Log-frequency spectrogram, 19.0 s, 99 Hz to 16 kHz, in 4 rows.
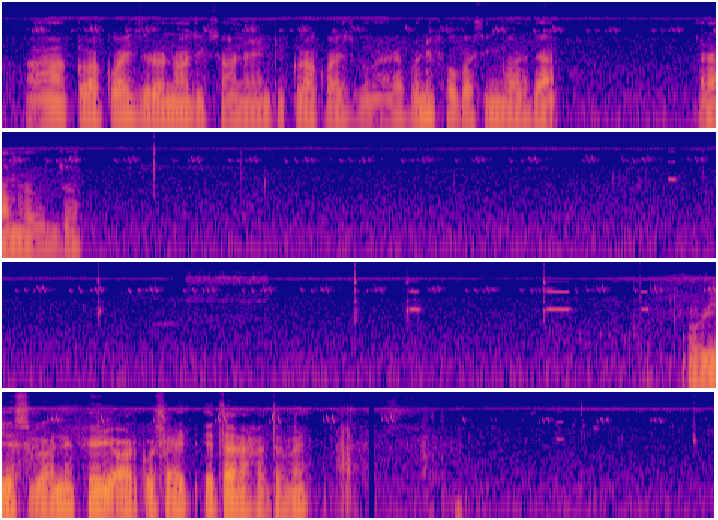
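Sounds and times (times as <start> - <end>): faint insects chirping: 0.0 - 19.0.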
